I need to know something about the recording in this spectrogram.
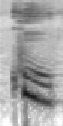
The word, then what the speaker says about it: coup: كو كو، إذا لا تنطق ب، نقول كو، وتعني ضربة.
